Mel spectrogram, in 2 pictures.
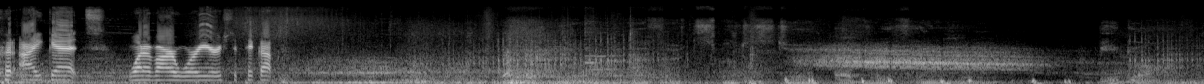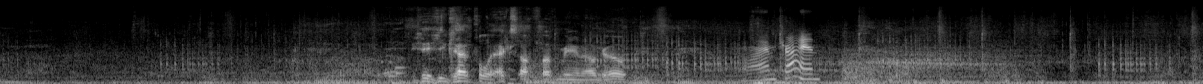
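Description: Magic spells whoosh and crackle in a busy battle.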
